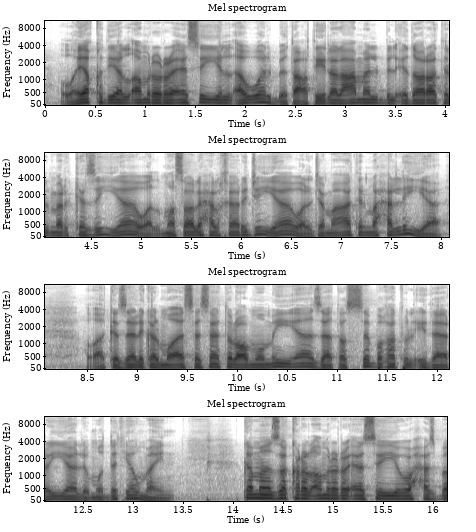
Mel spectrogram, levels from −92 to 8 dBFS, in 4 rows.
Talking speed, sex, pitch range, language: 95 wpm, male, 95-120 Hz, Arabic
